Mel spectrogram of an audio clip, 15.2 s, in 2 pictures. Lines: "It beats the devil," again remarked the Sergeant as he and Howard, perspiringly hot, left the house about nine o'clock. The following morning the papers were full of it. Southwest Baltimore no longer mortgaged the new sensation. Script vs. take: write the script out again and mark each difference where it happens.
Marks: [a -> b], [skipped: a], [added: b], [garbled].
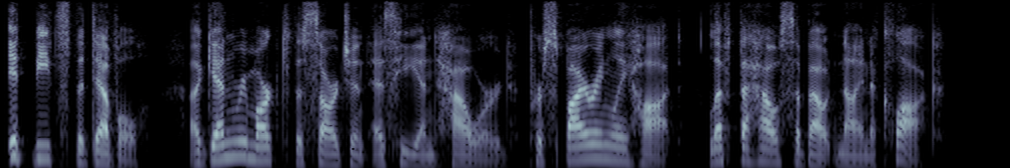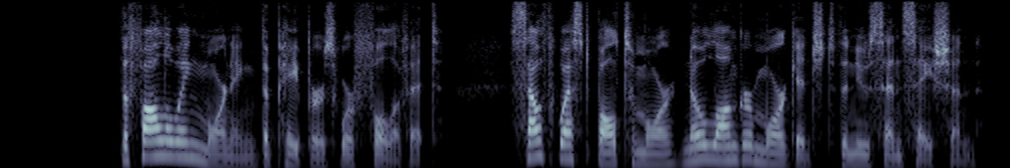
"It beats the devil," again remarked the Sergeant as he and Howard, perspiringly hot, left the house about nine o'clock. The following morning the papers were full of it. Southwest Baltimore no longer mortgaged the new sensation.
